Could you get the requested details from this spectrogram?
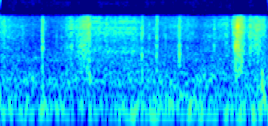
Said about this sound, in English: I'm just walking through the snow in the woods near my home along Salt Creek.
